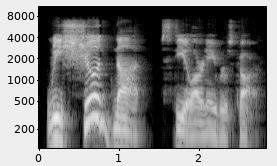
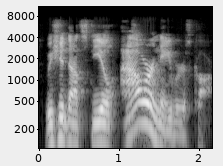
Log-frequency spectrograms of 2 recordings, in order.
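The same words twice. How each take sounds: First: The stress falls on the word "should". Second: The stress falls on the word "neighbor's". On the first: We ought not to, but we will anyway. "Are we saying that we shouldn't, but we're going to anyway?" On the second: Stealing someone else's car would be fine. "So is it okay if we steal somebody"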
